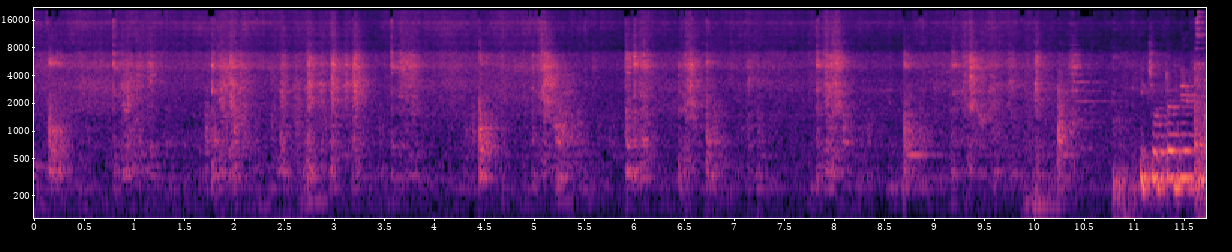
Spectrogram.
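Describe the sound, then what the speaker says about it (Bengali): A spoon stirs jackfruit and spices in a pan for Bengali echor chingri, giving repeated close scraping clatters in an uneven rhythm, with a soft sizzle underneath. "ইঁচড়টা দিয়ে সব কিছু ভালো করে আবারও নাড়াচাড়া করে নিচ্ছি।"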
